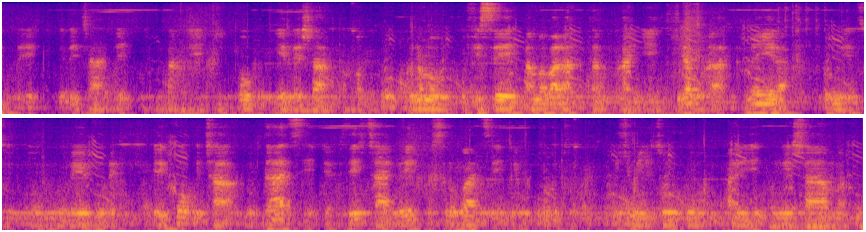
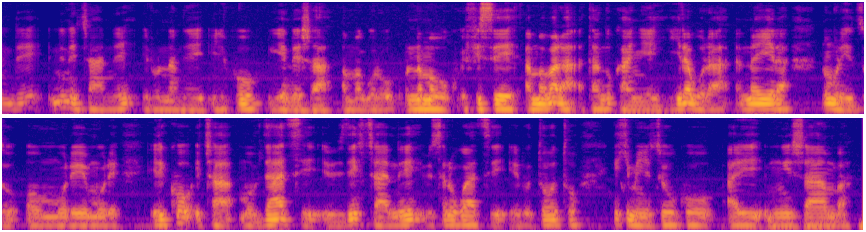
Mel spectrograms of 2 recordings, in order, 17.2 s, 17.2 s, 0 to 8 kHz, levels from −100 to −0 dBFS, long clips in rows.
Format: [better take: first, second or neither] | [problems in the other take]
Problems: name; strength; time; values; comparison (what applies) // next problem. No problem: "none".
second | noise reduction (neural separator model SepFormer DNS4)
